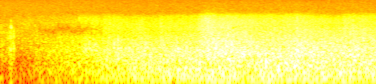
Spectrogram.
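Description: Wind-driven waves breaking and washing against a lake shore, a steady rushing roar that builds and stays loud, mixed with gusty wind buffeting the microphone.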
